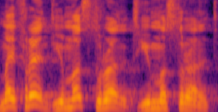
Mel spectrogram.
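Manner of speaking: put-on Russian accent. Joining a bit about being told to run the Denny's; put-on Russian accent. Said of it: "That was Russian".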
